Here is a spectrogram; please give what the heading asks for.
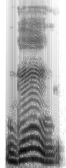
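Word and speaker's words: gang: पढ़ना है अब देखिए जी ए एन जी गैंग गैंग में भी क्या है जी के बाद ए आया है जब भी जी के बाद ए आता है तो जी को हमने ग पढ़ना है गैंग ठीक है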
